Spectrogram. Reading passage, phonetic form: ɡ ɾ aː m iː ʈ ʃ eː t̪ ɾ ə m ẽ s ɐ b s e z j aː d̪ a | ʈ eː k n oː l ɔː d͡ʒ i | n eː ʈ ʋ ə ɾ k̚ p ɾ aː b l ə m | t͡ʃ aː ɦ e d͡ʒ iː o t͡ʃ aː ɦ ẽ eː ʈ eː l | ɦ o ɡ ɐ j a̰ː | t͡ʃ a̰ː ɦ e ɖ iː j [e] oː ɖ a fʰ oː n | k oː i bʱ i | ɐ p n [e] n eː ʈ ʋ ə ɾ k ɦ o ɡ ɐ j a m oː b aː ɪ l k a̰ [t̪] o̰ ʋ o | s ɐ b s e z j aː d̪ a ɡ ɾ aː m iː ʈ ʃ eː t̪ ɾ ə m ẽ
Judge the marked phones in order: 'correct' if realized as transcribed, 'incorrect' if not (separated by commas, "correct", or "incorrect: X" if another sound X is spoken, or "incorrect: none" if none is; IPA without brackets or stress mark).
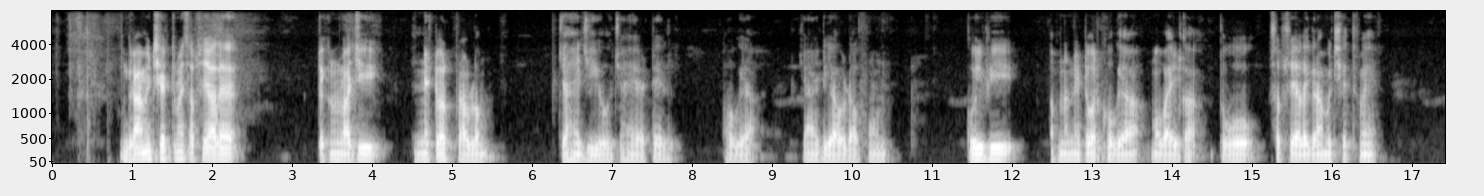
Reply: incorrect: a, incorrect: a, correct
